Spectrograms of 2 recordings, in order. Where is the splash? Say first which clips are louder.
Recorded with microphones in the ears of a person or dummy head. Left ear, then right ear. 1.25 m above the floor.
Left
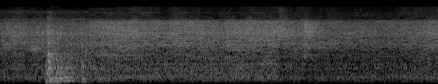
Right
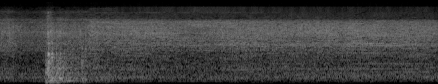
Right 5 dB; 15° right (ahead or behind), 5.5 m.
